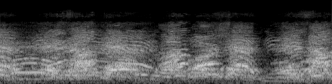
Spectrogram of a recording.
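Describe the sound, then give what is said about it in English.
Protesters chant in unison on the steps of the Supreme Court in D.C., a loud crowd repeating the same short phrase in steady rhythmic bursts. “That was the sound of protesters on Monday night gathered on the steps of the Supreme Court in D.C. when the news was announced.”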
